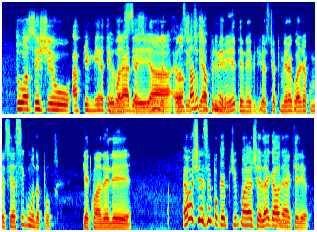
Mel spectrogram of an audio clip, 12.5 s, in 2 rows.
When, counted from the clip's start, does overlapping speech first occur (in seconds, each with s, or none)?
2.1 s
